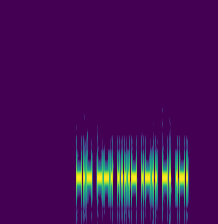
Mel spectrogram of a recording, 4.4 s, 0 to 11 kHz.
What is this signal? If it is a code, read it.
Morse code, heard as a keyed tone, about 36 wpm, 700 Hz. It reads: KG4LNR
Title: USA Call Signs - 6 Characters - Repeated 3x - 35wpm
